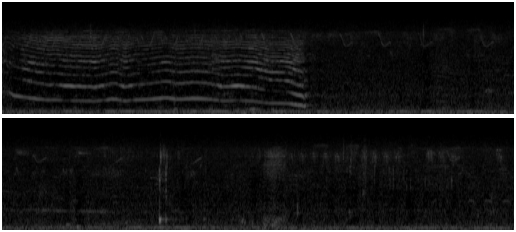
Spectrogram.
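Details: A small water buffalo calf in a green field gives one drawn-out, wavering bleat that slides downward in pitch, then falls quiet.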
